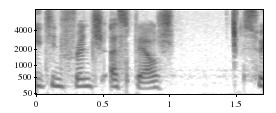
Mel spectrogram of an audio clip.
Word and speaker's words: asperge: Asperers.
